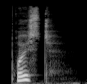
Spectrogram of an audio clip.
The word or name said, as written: bryst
